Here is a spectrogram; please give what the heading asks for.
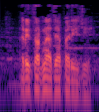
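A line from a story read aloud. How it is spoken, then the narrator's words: Plain. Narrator (Italian): gli disse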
